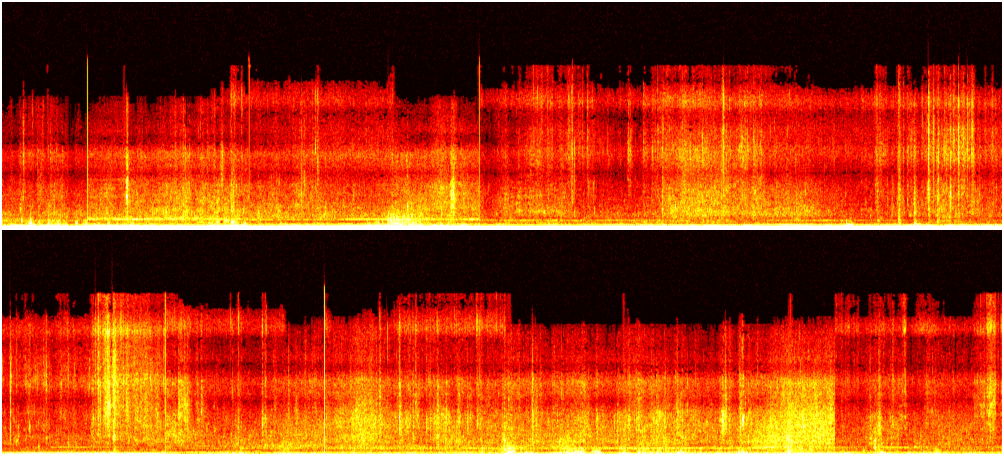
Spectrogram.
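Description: A fishing boat's engine running steadily, its pitch stepping up and down slightly now and then, with wind buffeting the microphone.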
